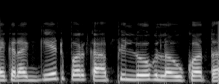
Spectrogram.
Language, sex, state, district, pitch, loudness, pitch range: Bhojpuri, male, Bihar, Muzaffarpur, 195 Hz, -13 LUFS, 190-220 Hz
